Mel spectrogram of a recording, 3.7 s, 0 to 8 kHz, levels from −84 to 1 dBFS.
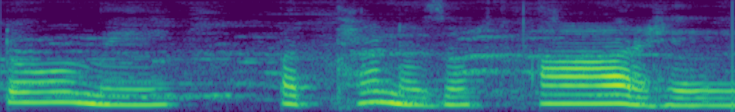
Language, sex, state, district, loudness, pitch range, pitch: Hindi, female, Madhya Pradesh, Umaria, -17 LUFS, 210-275 Hz, 240 Hz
